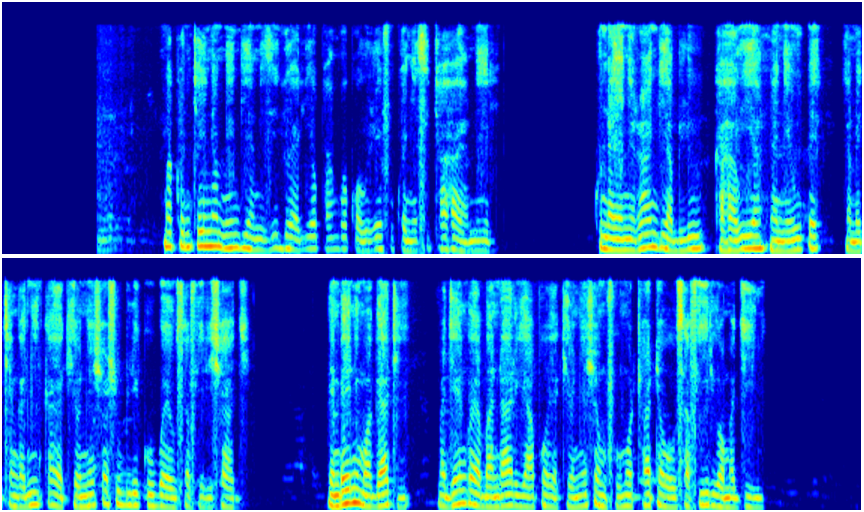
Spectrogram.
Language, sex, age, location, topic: Swahili, male, 36-49, Mombasa, government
